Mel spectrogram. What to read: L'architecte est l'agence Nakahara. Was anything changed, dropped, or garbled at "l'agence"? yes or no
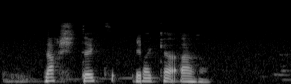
yes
